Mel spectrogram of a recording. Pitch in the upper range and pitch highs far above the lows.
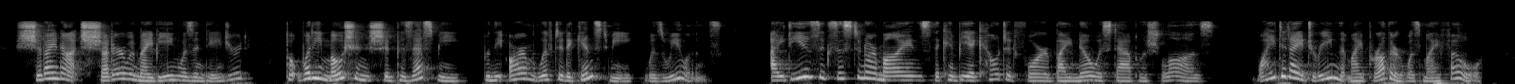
Yes: high, 195 Hz; wide, 7.4 semitones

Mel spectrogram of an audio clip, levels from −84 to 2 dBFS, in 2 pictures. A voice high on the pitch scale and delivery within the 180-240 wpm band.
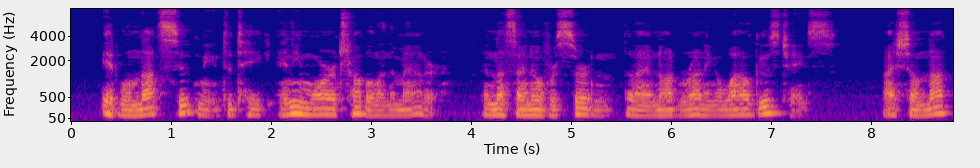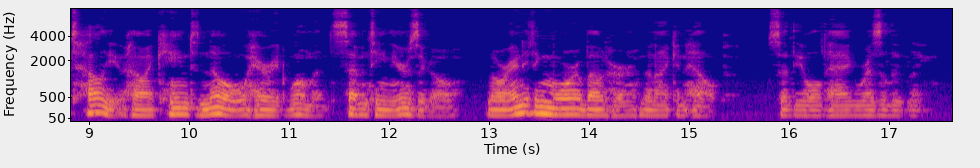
No: low, 105 Hz; average, 195 wpm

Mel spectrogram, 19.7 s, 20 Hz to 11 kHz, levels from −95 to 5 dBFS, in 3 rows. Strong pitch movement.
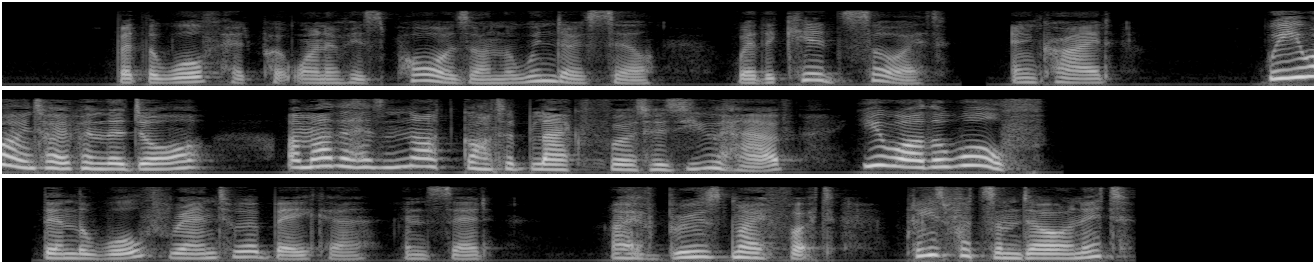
Yes: wide, 8.4 semitones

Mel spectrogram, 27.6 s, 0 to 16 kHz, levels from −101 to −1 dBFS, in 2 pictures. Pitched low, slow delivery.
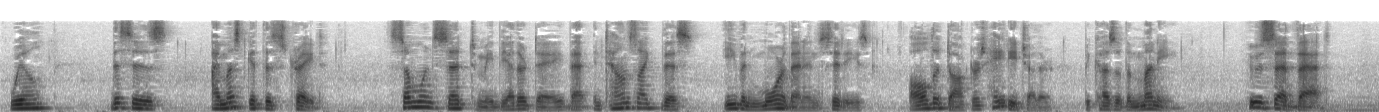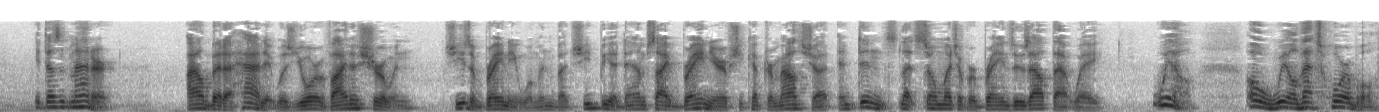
No: low, 120 Hz; average, 185 wpm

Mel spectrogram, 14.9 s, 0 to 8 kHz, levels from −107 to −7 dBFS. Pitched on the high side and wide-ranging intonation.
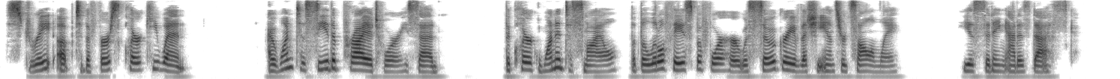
No: high, 215 Hz; average, 4.5 semitones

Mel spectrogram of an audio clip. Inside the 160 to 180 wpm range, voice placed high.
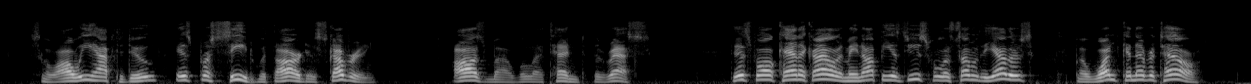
No: average, 175 wpm; medium, 180 Hz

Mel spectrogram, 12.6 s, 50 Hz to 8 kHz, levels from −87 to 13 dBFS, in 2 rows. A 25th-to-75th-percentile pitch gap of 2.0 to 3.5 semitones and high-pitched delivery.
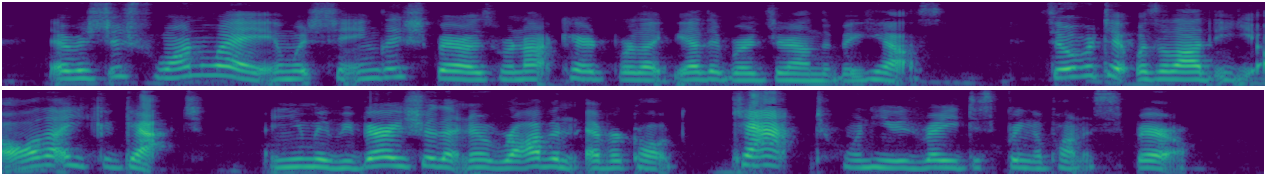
Yes: average, 3.0 semitones; high, 225 Hz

